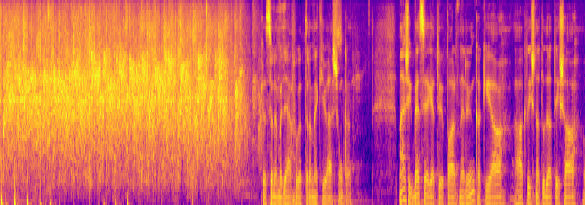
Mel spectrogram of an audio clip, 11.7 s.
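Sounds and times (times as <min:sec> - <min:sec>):
audience clapping: 0:00.0 - 0:05.6
speech: 0:05.3 - 0:07.3, 0:08.0 - 0:11.7.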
